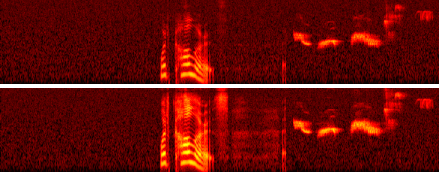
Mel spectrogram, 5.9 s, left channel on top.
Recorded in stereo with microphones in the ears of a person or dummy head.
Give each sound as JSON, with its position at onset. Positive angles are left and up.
{"t": 2.1, "sound": "a woman speaking", "side_deg": -60}
{"t": 3.9, "sound": "a bird", "side_deg": -30}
